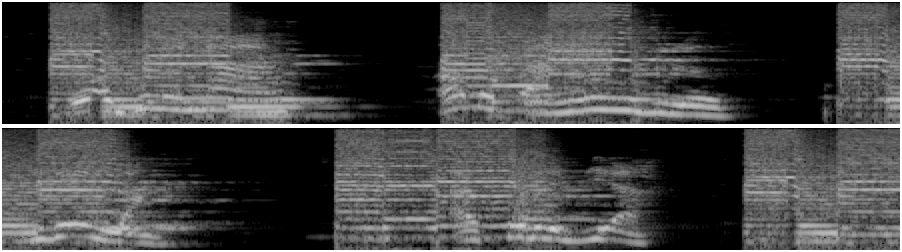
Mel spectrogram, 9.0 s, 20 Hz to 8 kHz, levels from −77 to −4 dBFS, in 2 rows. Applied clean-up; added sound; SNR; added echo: classical method log-MMSE.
